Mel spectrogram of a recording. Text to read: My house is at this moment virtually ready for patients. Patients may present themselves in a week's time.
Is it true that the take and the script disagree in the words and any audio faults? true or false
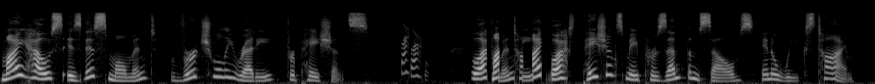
true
